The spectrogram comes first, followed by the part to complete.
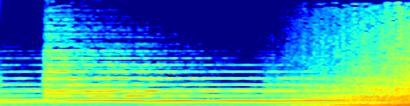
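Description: Opening theme music with bells. A bell is struck about a quarter of a second in and rings on, then a noisy wash swells up to the loudest point at the end.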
